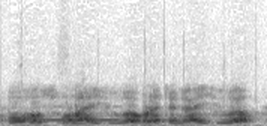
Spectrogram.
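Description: Speech only: a caller's voice over a telephone line, thin and cut off in the treble.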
